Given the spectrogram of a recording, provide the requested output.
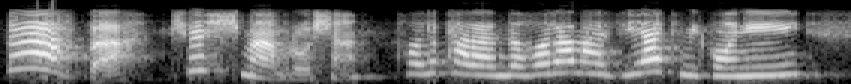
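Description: A woman's voice: very high-pitched, big pitch swings, pitched above the performer's own voice. A woman voicing a stern female doctor who scolds a misbehaving dog in a children's story. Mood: scolding. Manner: scolding, firm. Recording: dull lo-fi recording.

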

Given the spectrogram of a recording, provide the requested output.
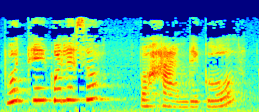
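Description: A woman narrating a children's story in a slow, soft storybook manner. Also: very high voice, very animated, poor audio.

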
